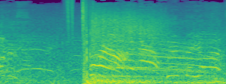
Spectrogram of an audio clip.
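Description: An explosion bursts on a ship.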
